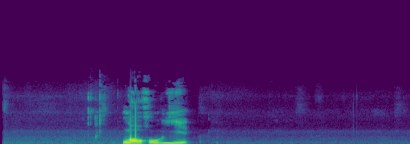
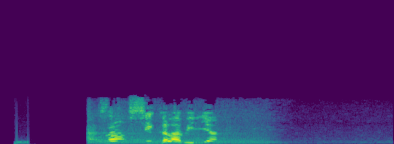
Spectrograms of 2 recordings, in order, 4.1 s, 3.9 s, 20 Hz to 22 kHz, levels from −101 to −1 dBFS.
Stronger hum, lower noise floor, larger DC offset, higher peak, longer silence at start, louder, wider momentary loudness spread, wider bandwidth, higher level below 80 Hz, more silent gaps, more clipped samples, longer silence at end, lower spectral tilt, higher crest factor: neither; about the same, -70 dBFS vs -72 dBFS; neither; about the same, -2 dBFS vs -2 dBFS; first, 1.25 s vs 0.9 s; second, -22 LUFS vs -18 LUFS; second, 12 LU vs 17 LU; first, 8.8 kHz vs 7.4 kHz; first, -72 dBFS vs -78 dBFS; neither; neither; first, 2.25 s vs 1.75 s; first, -7 dB/octave vs -1 dB/octave; about the same, 26 dB vs 22 dB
